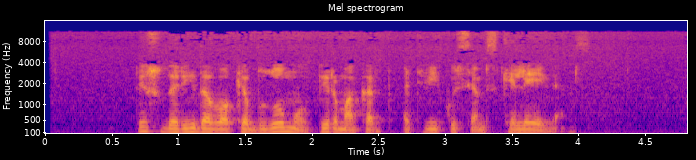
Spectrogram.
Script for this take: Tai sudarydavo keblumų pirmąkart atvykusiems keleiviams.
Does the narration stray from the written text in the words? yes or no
no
